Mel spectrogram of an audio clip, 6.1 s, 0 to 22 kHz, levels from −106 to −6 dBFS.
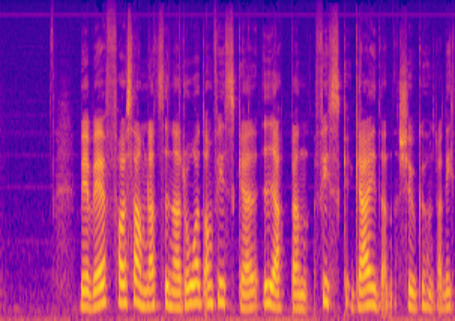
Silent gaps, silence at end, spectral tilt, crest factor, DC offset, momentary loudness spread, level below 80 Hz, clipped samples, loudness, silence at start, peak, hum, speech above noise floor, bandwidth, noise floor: none; 0.05 s; -4 dB/octave; 18 dB; under 0.1%; 8 LU; -54 dBFS; under 0.1%; -22 LUFS; 1.05 s; -4 dBFS; none; 34 dB; 19 kHz; -55 dBFS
